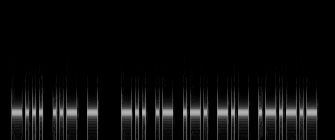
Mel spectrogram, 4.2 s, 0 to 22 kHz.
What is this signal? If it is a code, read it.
Morse code, heard as a keyed tone, about 28 wpm, 700 Hz. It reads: BUT DARK.
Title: Sentences from Top 1400 Words 28wpm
